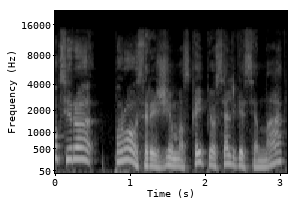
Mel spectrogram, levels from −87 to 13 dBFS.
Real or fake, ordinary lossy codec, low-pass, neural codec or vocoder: real; AAC, 64 kbps; 14.4 kHz; none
